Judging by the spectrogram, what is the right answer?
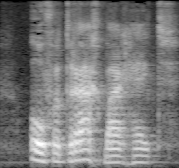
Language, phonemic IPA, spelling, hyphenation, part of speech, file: Dutch, /oː.vərˈdraːx.baːrˌɦɛi̯t/, overdraagbaarheid, over‧draag‧baar‧heid, noun, Nl-overdraagbaarheid.ogg
- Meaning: the capability of being transmitted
